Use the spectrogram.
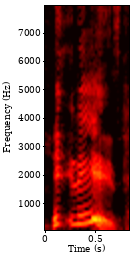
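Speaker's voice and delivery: high, laughing "It is"; laughing insistence. Real, not acted. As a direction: laugh while doubling down. Insisting after calling out Nany.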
